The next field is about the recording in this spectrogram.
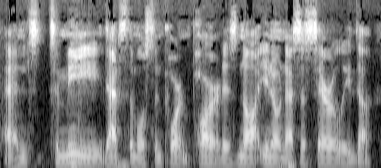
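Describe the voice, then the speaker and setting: Man, raspy from illness, gravelly, hesitant, lots of fillers, dry sound. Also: mid-range voice, little pitch movement, a little fast, dry recording. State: raspy after being sick. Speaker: researcher guest. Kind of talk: casual interview talk.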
